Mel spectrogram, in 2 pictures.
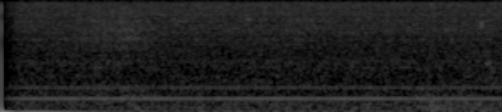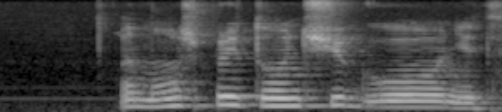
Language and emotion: Russian, neutral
